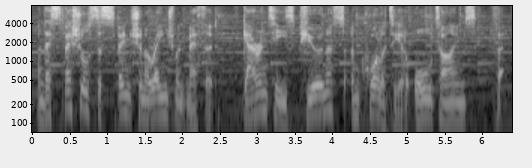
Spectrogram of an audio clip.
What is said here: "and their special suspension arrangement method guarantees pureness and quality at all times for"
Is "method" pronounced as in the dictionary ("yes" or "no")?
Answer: yes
